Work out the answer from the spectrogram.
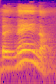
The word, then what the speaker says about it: banana: Next, another word, we have already done that, banana. Na. This middle na has got the stress here. And there are 3 syllables.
